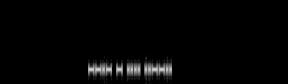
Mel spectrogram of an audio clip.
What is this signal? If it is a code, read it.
Morse code, heard as a keyed tone, about 58 wpm, 700 Hz. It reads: QTH?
